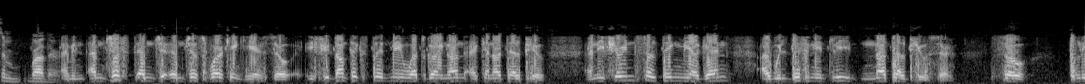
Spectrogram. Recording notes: Prank Phone Calls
